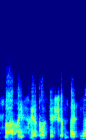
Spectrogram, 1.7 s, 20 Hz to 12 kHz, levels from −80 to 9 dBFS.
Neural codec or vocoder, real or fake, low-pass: codec, 16 kHz, 2 kbps, FreqCodec, smaller model; fake; 7.2 kHz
